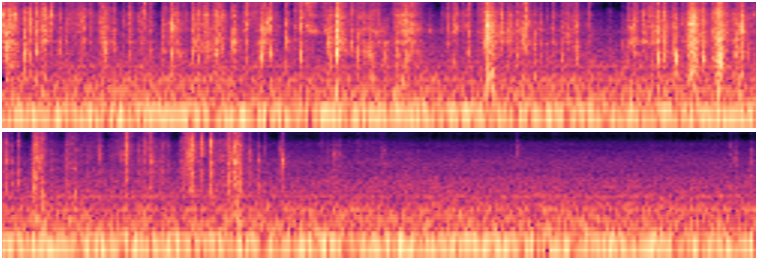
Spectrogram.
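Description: Wrapper of a Panini Donruss Optic football card pack crinkling and tearing as it is ripped open by hand. The crackling is busiest in the first seven seconds, loudest around the middle, and then dies down to faint rustling.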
